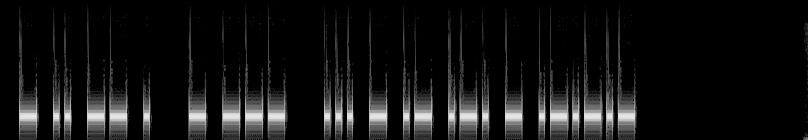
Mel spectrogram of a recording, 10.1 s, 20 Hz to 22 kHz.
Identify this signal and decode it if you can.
Morse code, heard as a keyed tone, about 17 wpm, 700 Hz. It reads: TIME TO START.
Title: Sentences from Top 1000 Words - Review Part 1 - 17wpm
